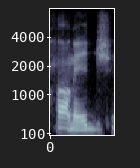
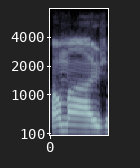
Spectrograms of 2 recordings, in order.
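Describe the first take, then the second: First: "homage" said HOM-ij, English-style; anglicized pronunciation. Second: "Homage" said oh-MAHZH, French-style; French-style pronunciation. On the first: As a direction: say "homage" with a sounded h and -ij ending. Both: Shown as a demonstration. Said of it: "how bad your French to English is".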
